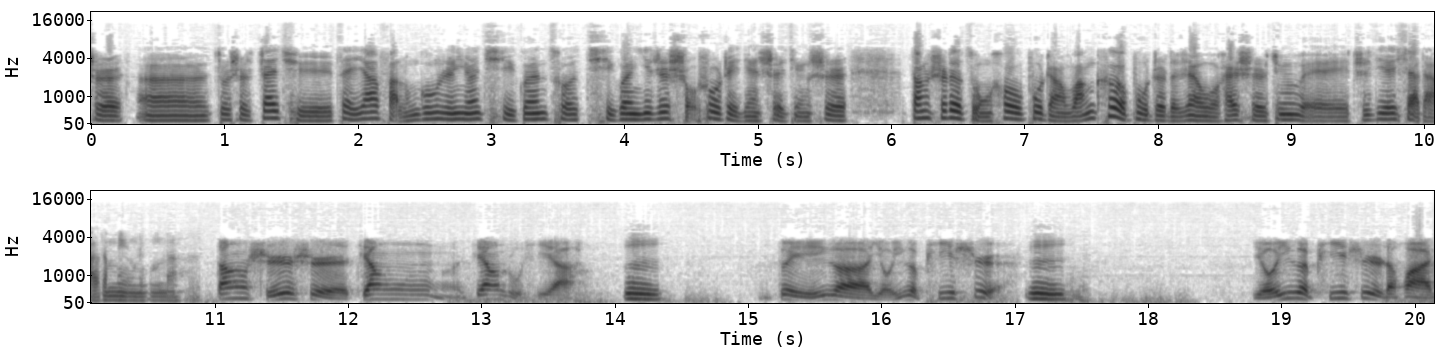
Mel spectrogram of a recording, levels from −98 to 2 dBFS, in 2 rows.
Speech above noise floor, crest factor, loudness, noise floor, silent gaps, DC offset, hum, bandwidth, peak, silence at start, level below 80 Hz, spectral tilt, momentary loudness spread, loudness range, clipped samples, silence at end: 39 dB; 18 dB; -23 LUFS; -61 dBFS; none; under 0.1%; none; 11 kHz; -6 dBFS; 0 s; -62 dBFS; -6.5 dB/octave; 11 LU; 6 LU; under 0.1%; 0 s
